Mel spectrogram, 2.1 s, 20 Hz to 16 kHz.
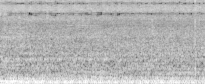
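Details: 2005 Mercedes CLK500, M113 V8, running after replacing leaking valve cover gaskets and breather cover. Deep, even V8 rumble with a steady raspy exhaust note and no knocks or ticks; normal running.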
